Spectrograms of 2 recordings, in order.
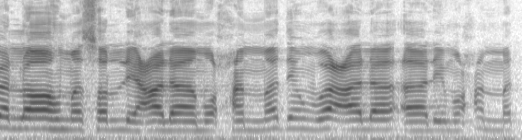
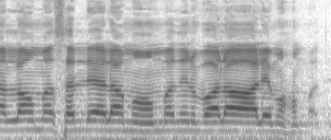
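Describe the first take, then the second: First: Slow, careful "وعلی" with a clear ain; measured Arabic recitation, each sound of "وعلی آل محمد" articulated; صحیح تلفظ. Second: Low, run-together "ولا آل محمد", the ain lost; لوگوں کا غلط تلفظ. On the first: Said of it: "میں کتنے لوگوں سے دروشی سنتا ہوں". (ٹھہر ٹھہر کر عین کے ساتھ وعلی) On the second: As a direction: imitate careless reciters, blurring "وعلی" into "ولا". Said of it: "پڑھتے ہیں". (نیچی آواز میں وعلی کو ولا پڑھنا) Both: Shown as a demonstration.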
